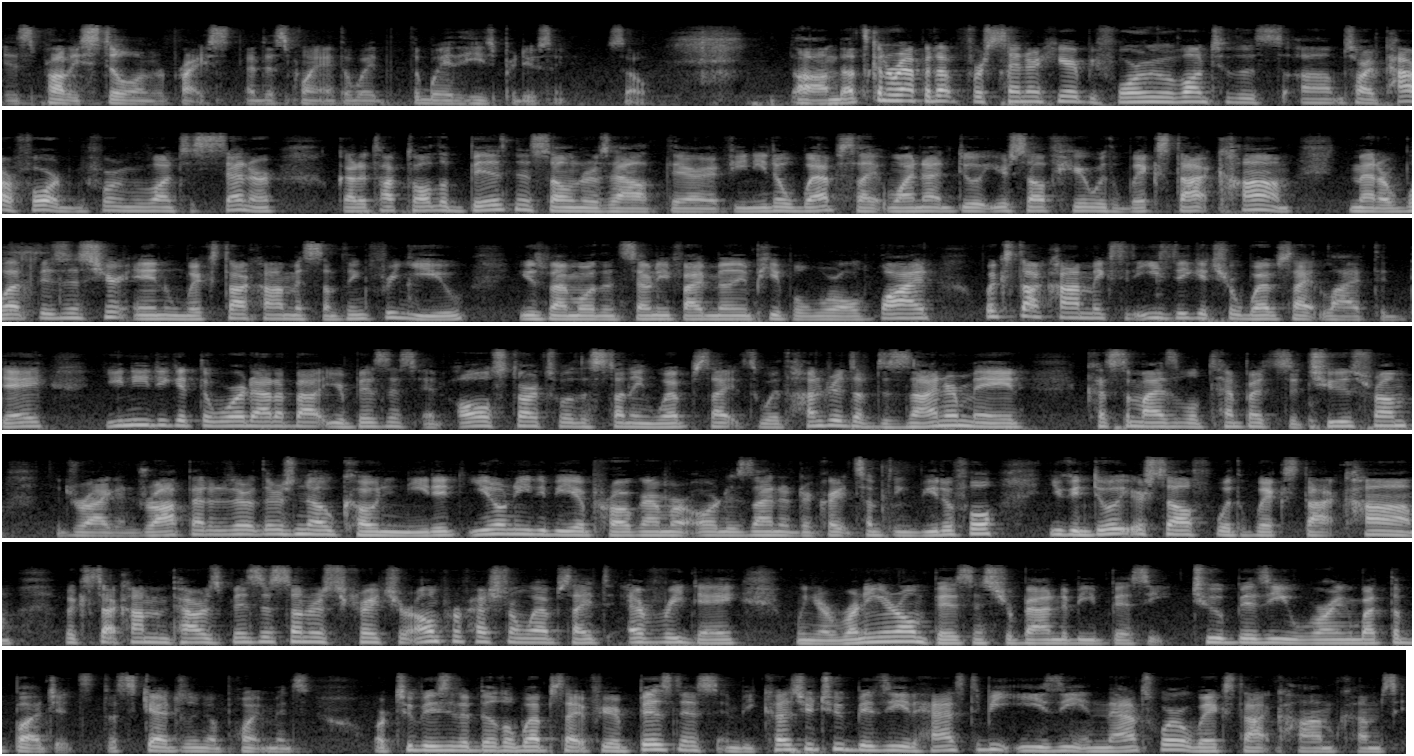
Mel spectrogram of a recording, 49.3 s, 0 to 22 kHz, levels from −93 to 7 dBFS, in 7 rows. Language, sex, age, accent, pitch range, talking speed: English, male, 30-49, American, 125-165 Hz, 250 wpm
